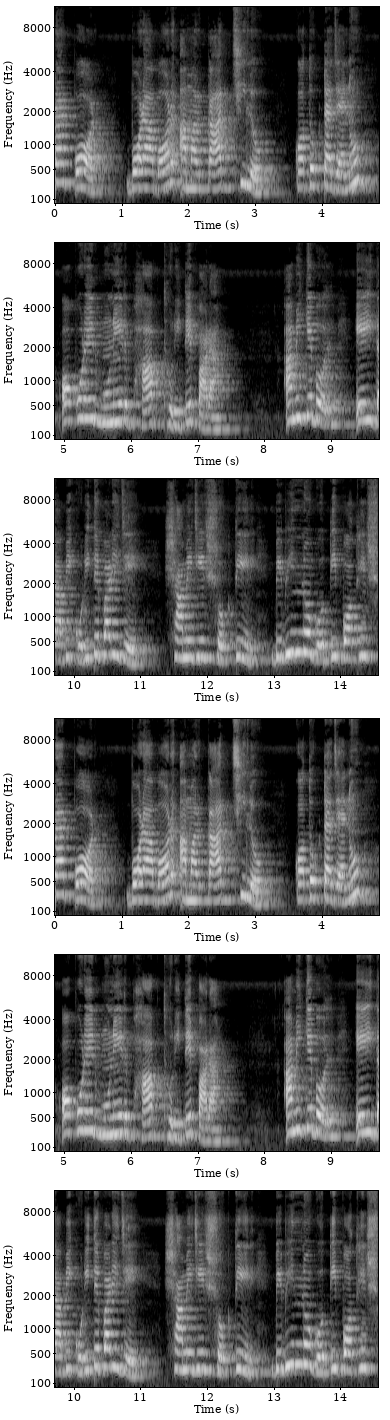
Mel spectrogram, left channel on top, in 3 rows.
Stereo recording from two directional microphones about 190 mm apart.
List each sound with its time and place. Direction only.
0.0 s a sound: 30° right (ahead or behind)
1.1 s a woman's voice: 30° right (ahead or behind)
8.3 s a woman's voice: 30° right (ahead or behind)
